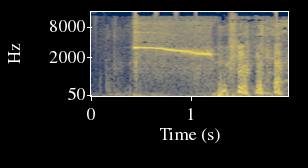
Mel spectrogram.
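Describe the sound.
Someone vocally imitates a bottle rocket, lit by its wick and shooting up out of an old bottle: a thin, high whistled tone held for under a second, gliding slowly downward, then a quick run of breathy, popping bursts.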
